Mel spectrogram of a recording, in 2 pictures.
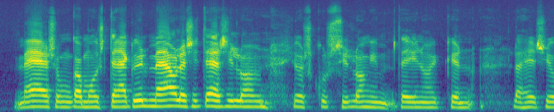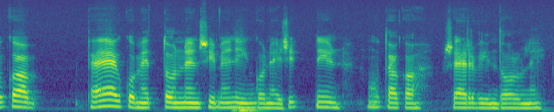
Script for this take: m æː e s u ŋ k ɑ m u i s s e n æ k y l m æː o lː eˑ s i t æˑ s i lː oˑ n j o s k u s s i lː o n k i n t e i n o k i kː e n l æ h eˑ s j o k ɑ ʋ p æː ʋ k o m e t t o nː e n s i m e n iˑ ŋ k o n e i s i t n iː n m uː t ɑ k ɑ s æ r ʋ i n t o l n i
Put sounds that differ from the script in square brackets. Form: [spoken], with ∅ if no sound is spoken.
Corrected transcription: m æː e s u ŋ k ɑ m u i s [t] e n æ k y l m æː o [l] eˑ s i t æˑ s i lː oˑ n j o s k u s s i lː o [ŋ] k i n t e i n o [∅] i kː e n l æ h eˑ s j o k ɑ ʋ p æː ʋ k o m e t t o nː e n s i m e n iˑ ŋ k o n e i s i t n iː n m uː t ɑ k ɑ s æ r ʋ i n t o l n i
